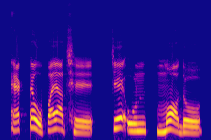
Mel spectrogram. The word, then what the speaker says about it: modo: একটা উপায় আছে c'è un modo। এখানে MO এর উচ্চারণ হবে মহ। ইতালিয়ান ভাষাতে যখনই আমরা বলতে চাইব একটা উপায় আছে, তখন আমাদেরকে বলতে হবে c'è un modo।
